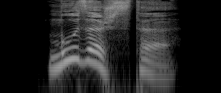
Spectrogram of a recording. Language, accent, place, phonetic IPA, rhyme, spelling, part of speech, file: German, Germany, Berlin, [ˈmuːzɪʃstə], -uːzɪʃstə, musischste, adjective, De-musischste.ogg
- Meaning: inflection of musisch: 1. strong/mixed nominative/accusative feminine singular superlative degree 2. strong nominative/accusative plural superlative degree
